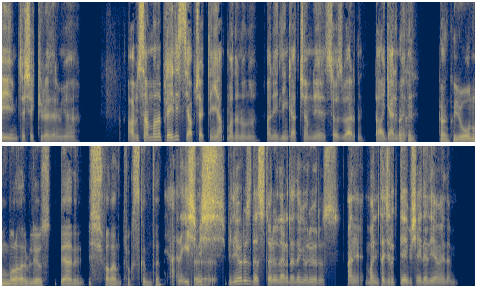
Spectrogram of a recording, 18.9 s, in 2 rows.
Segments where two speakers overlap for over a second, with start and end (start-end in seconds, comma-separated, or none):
none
